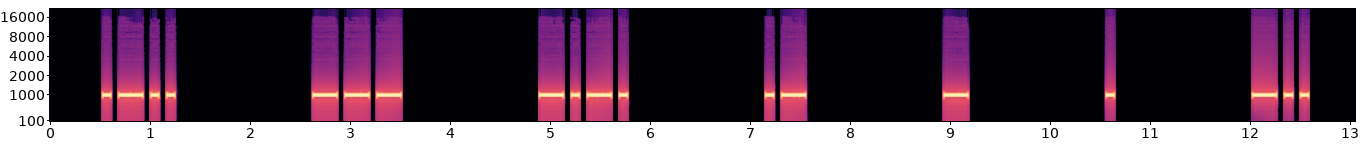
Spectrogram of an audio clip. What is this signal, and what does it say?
Morse code, heard as a keyed tone, about 15 wpm, spaced as for 5 wpm, 1000 Hz. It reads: LOCATED
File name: qotdfiles / 5wpm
